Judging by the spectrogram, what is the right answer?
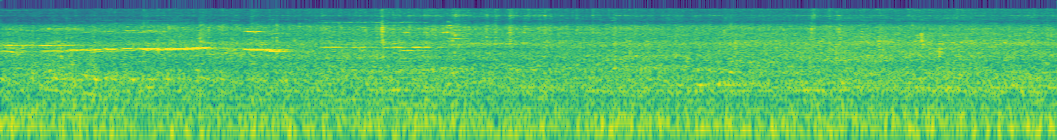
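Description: Busy street traffic: a steady rumble of motorcycles and other vehicles on a crowded road, with a brief high whistling tone about a second in.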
